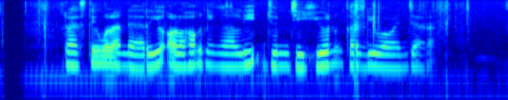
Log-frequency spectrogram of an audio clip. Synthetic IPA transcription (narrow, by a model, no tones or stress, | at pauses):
rast̪iwulandaɾiɔ̰lɔɦɔk̚niŋalid͡ʒund͡ʒihiʊnkɨrdiwawaɲt͡ʃaɾa̰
